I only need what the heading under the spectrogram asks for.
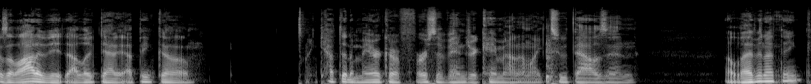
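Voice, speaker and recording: A somewhat breathy man talks at a fairly quick pace with fairly even intonation but long, frequent pauses, on a very clean recording with a silent background. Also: fairly low pitch for a man. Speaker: podcast co-host, college student. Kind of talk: casual chat between partners. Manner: calm, relaxed.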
